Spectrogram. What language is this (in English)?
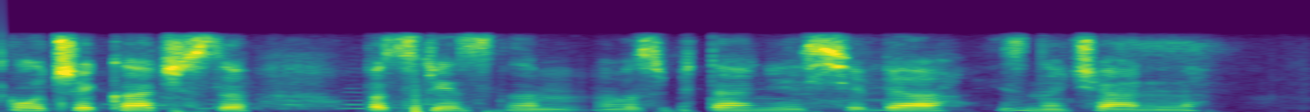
Russian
